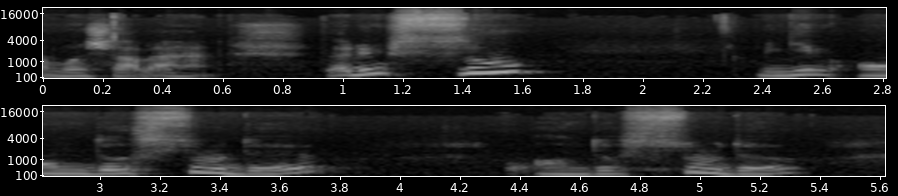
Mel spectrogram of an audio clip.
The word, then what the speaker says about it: dessous: dessous، dessus، dessous، dessus. این که اوه مثل اون سو یعنی زیر، اون که اوه مثل سور یعنی رو.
